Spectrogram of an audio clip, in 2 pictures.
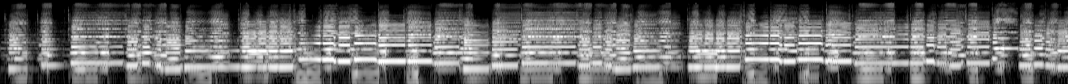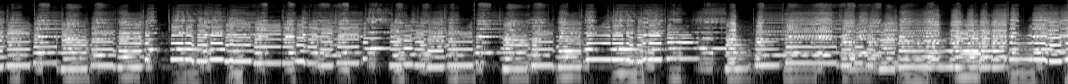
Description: Scottishs - Scottish Saint Antoine
danse : scottich trois pas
